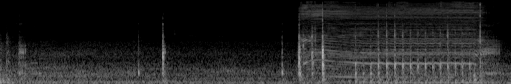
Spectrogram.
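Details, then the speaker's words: Skoda Octavia Mk3.5 power-folding wing mirror retracting: the motor whirs about two seconds with rapid light clicks from a dry coil spring in the sprung breakaway mechanism vibrating; the fix is spray grease on the spring. "if you watch that little coiler spring down the bottom there you can see it sort of vibrating backwards and forwards and that is where the noise is coming from"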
